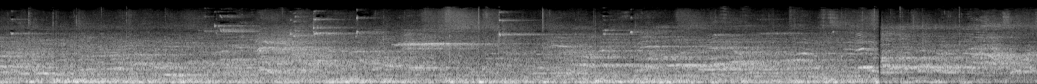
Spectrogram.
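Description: Basketballs bouncing on an indoor court floor, echoing in a large sports hall, over a steady hubbub of young players' voices and short high squeaks.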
